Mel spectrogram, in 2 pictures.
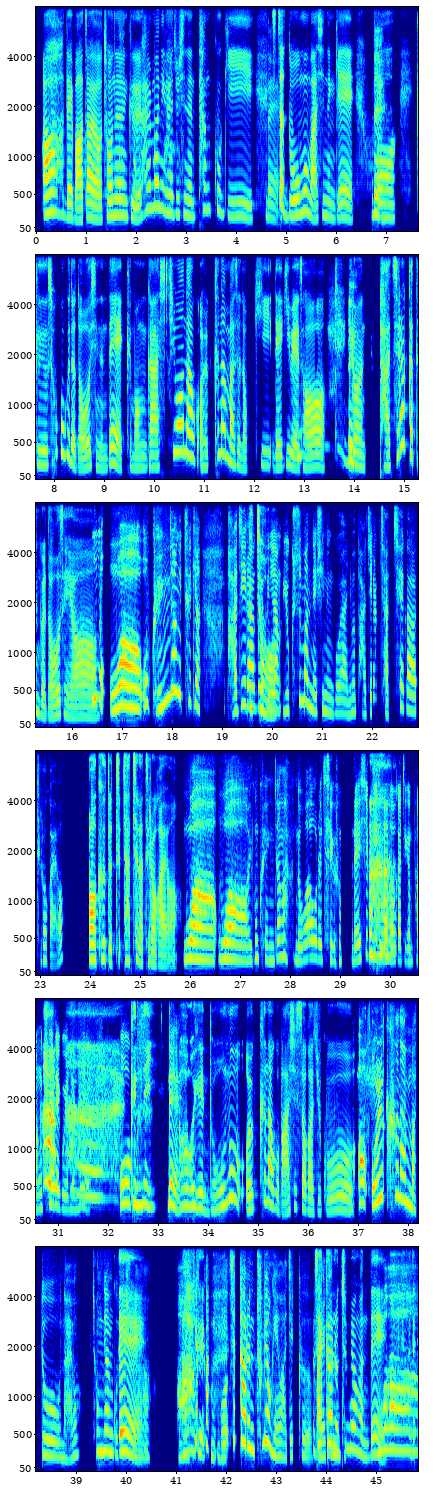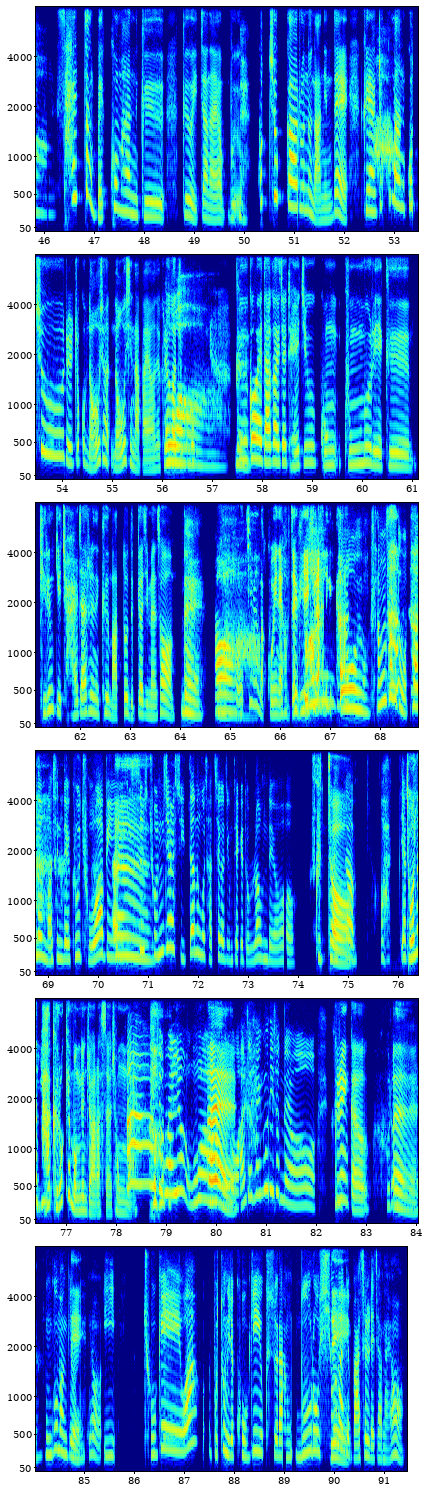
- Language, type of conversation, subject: Korean, podcast, 할머니 손맛이 그리울 때 가장 먼저 떠오르는 음식은 무엇인가요?
- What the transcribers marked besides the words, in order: gasp; tapping; laughing while speaking: "굉장한 노하우를 지금"; other background noise; laugh; inhale; gasp; laughing while speaking: "갑자기 그 얘기를 하니까"; laugh; laugh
